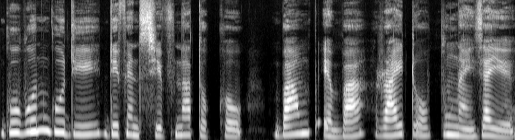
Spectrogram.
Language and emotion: Bodo, neutral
